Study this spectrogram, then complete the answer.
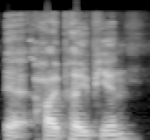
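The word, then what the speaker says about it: hypopyon: Hypopia, if Alex can jump in, how do I pronounce this? Yeah, hypopian.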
